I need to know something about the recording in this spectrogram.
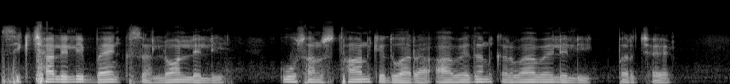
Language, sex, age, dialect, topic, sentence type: Maithili, male, 36-40, Angika, banking, question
